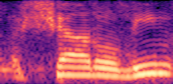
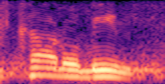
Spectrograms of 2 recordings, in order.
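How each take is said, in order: First: The word begins with a sh-like sound. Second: The word begins with a k sound. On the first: "سي اتش في الانجليزي ممكن تتنطق تشا زي تشاش" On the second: "وممكن سي اتش تتنطق ايه؟ كاف"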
